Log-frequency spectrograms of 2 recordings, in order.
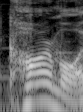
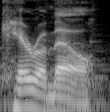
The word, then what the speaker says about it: caramel: two one go foreign it's caramel it's not caramel if you say it like caramel you just like you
